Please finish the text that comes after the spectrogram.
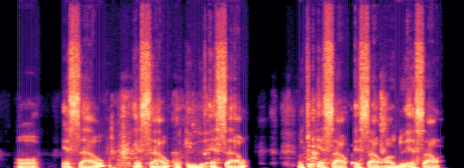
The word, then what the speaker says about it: Esau: You know, like SAU, like sauce. Mm-hmm. So, Esau. I'll do Esau. Either I'll do it to Yoruba as Esau. Mm-hmm. Or Esau. Okay, we'll do Esau.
